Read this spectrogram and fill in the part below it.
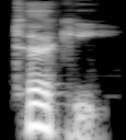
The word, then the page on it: turkey: Australian English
